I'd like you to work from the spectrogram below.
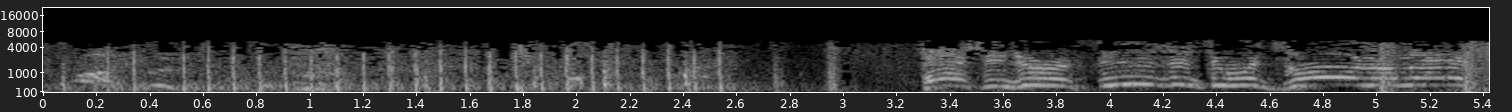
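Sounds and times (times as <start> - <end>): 
heavy automatic gunfire in a combat firefight: 0.2 - 2.8
speech: 3.6 - 5.4.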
